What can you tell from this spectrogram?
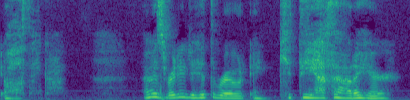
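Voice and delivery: ordinary delivery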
